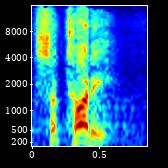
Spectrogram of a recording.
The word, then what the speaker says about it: satori: it's called excuse my japanese but it's called satori i'd love to say that s-a-t-o-r-i and it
